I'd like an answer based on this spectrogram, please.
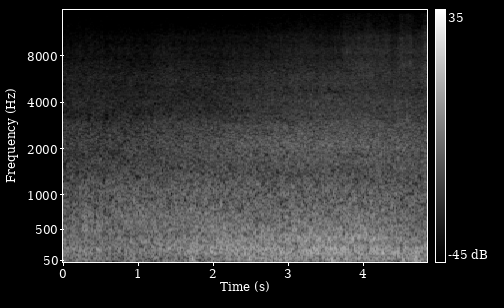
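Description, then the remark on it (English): Steady ocean surf rolls and washes continuously, with a soft ocean breeze blowing across it, heard from a patio, a broad, even rush of water and air with no voices. “And continue to enjoy the ocean breeze, Sandra.”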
